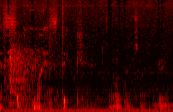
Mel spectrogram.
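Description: Faint, low murmured speech with some whispering, with a couple of faint clicks about one and a half seconds in.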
